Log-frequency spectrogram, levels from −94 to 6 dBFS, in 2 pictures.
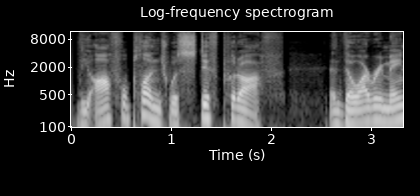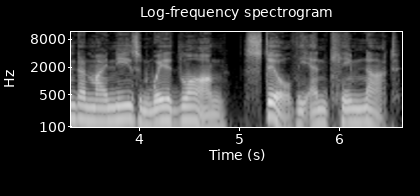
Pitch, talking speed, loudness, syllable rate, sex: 120 Hz, 200 wpm, -19 LUFS, 4.6 syllables/s, male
